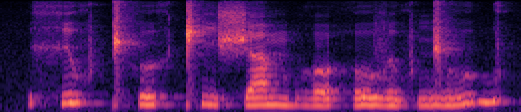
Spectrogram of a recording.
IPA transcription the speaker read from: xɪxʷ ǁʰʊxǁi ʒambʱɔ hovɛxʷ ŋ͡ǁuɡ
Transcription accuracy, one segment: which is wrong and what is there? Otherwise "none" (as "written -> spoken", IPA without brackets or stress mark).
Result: ʒ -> ʃ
